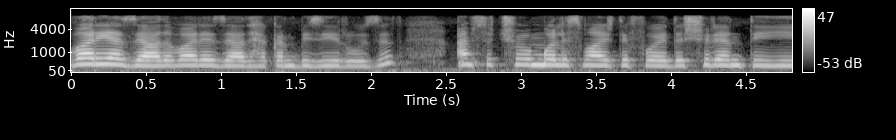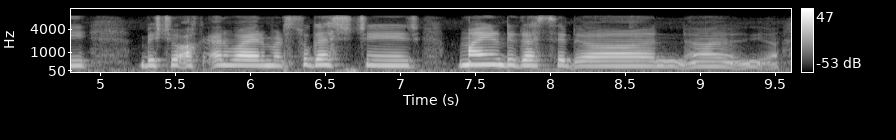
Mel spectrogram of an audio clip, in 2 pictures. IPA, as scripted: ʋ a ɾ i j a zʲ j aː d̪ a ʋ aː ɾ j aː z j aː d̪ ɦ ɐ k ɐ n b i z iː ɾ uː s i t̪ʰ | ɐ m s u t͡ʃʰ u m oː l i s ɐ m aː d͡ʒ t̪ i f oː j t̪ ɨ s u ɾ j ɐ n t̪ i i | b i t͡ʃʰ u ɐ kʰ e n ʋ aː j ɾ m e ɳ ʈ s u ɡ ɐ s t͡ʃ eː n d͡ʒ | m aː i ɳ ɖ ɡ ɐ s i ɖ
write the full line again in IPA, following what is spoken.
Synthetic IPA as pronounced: ʋ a ɾ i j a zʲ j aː d̪ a ʋ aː ɾ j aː z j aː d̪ ɦ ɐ k ɐ n b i z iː ɾ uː z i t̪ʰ | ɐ m s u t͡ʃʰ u m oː l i s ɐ m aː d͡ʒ t̪ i f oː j d̪ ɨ ʃ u ɾ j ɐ n t̪ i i | b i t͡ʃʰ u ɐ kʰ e n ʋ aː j ɾ m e ɳ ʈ s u ɡ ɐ s t͡ʃ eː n d͡ʒ | m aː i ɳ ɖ ɡ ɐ s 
